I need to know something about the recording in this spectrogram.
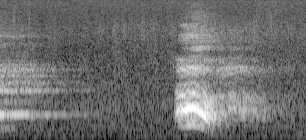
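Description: A man's voice calling a drill command to the ranks: a long held word fades away in echo, then a short, sharp call comes about a second and a half in.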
